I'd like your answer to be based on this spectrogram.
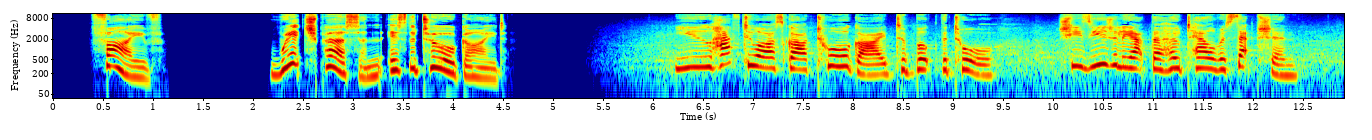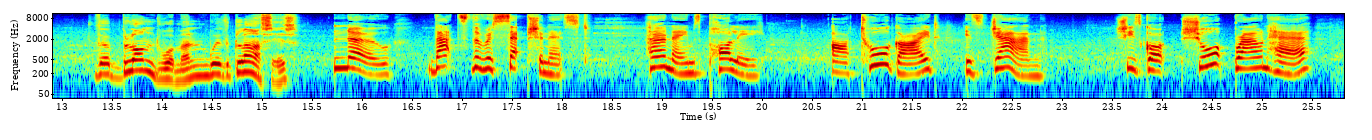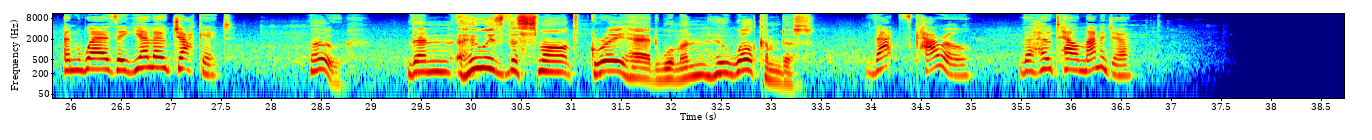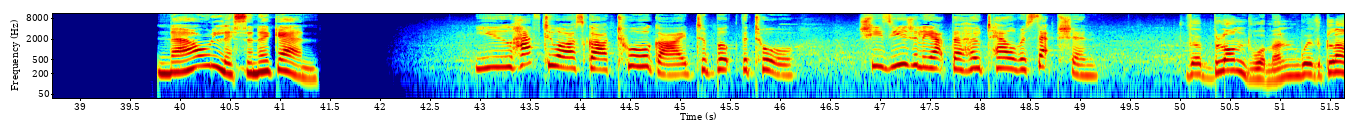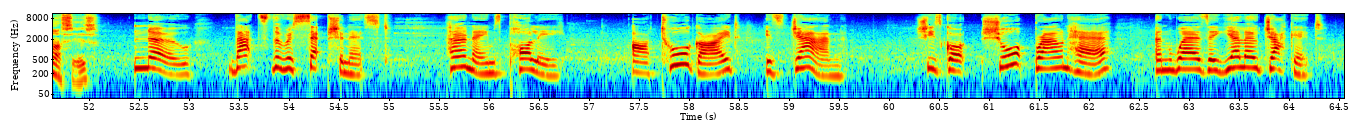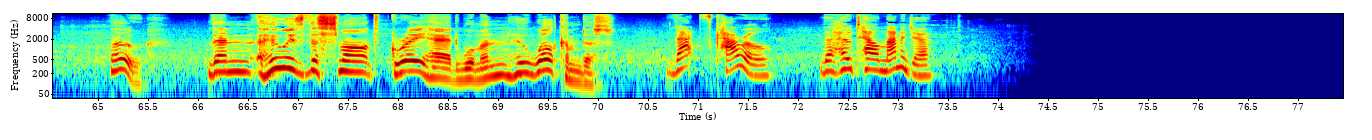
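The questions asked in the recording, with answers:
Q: Which person is the tour guide?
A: Jan, with short brown hair and a yellow jacket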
